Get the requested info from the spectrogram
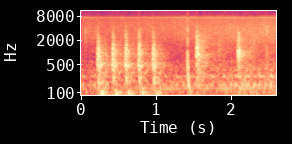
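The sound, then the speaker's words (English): Knocking on a door: five quick, evenly spaced raps, then a few louder, sharper knocks after a short pause, with no one talking. “I went upstairs, opened the bottle, and waited for your knock on my door, Commodore.”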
